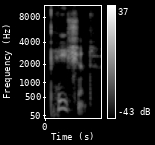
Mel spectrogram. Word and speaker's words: patient: With patient, we see T-I-E, making the sh sound. Patient. The first syllable is a long A, like day and pay, pay, and shin. The second syllable is a closed sound. Sh, sh, shin.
